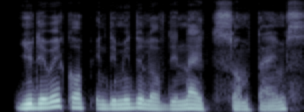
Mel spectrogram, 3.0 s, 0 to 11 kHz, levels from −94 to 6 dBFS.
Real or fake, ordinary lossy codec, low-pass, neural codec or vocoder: real; none; none; none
